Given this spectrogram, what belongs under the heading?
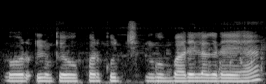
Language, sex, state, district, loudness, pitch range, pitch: Hindi, male, Uttar Pradesh, Saharanpur, -15 LUFS, 150-160 Hz, 155 Hz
